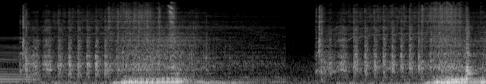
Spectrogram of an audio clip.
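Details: VR6 engine, first start attempt after adding a few liters of gas. Starter cranks steadily about four times a second, engine catches with a brief surge then dies; cranked again, same brief catch. Hard start, cause unknown.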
